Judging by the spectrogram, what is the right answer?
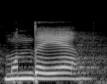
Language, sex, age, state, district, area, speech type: Tamil, female, 18-30, Tamil Nadu, Tiruvannamalai, urban, read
